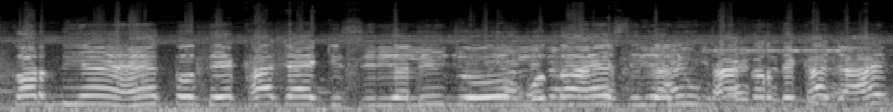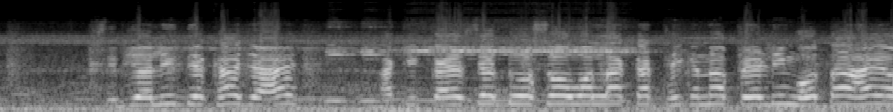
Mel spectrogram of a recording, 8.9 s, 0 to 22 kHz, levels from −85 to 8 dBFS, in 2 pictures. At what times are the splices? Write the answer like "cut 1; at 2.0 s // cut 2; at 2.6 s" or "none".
none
